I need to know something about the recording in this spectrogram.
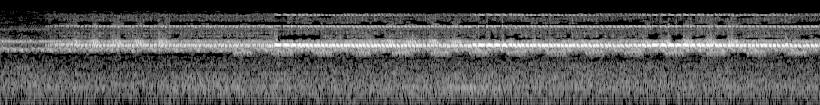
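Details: A chorus of insects: a shrill, high, steady trill that starts quieter, then jumps louder and keeps swelling in gentle waves, with faint pulsed chirping underneath.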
